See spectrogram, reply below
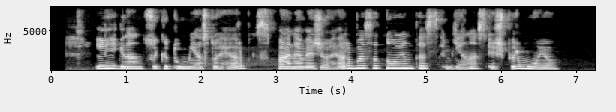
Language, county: Lithuanian, Tauragė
